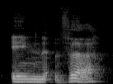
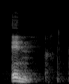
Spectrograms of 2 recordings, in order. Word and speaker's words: in't: Notice again, we don't pronounce that t. It's not int.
